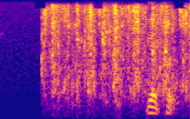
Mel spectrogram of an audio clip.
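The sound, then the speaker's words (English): Someone vocally imitates an old cash register: after a brief silence, a loud burst of rapid, rattling clicks and clatter runs for about two seconds, with a short tonal note near the end. “Well, it sounds like somebody's doing an old cash register.”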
